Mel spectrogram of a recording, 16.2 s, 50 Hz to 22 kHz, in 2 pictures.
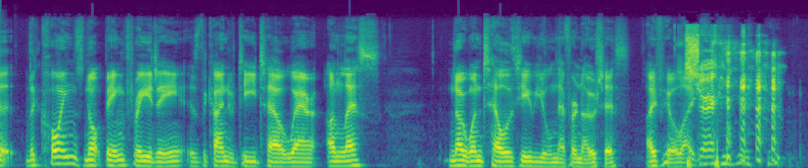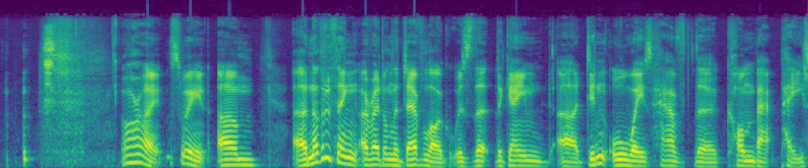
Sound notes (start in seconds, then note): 6.8 laughs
